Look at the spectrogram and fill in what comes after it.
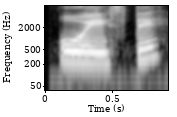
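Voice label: "oeste", Spanish, female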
